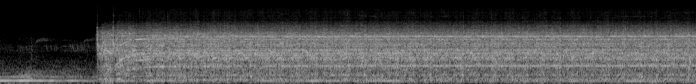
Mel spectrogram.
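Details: 1985 Volvo 240 (likely 84) long parked in woods, oil in cylinders: starter cranks evenly about three turns a second but never fires; no spark, Chrysler ignition unit to be fitted.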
